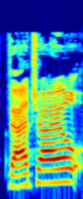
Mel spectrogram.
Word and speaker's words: vagile: And so it's spelled just like it sounds, V-A-G-I-L-I-T-Y. It comes from the noun, or I'm sorry, the adjective is vagile or vagil. You know, depending on your, like, both of them are accepted pronunciations.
